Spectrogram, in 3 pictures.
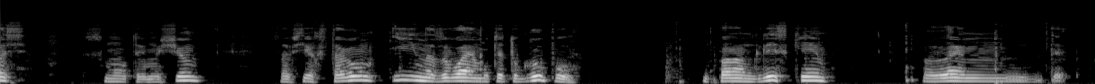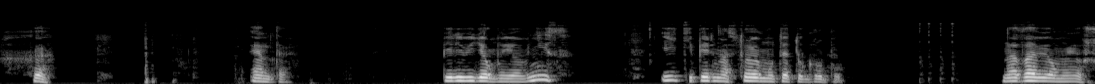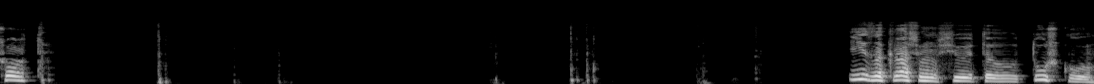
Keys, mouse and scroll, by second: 0.2 middle click, 6.2 click, 16.3 click, 18.2 click, 19.5 scroll up 1, 20.2 click, 20.3 click, 30.6 click.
